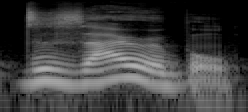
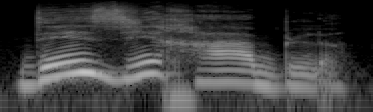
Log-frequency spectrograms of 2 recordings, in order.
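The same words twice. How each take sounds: First: Desirable à inglesa, "dizáirabol"; English pronunciation. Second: Désirable com R francês e "a" bem aberto, devagar; désirable com final "ablə"; French pronunciation. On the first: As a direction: desirable com final "abol". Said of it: "em inglês deu". (pronúncia inglesa de desirable) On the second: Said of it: "com som de A bem aberto". (pronúncia francesa de désirable, devagar) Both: Shown as a demonstration.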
